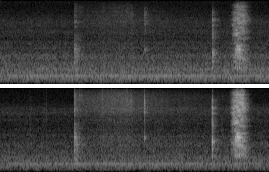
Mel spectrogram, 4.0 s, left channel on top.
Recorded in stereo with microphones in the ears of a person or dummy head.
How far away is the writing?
About 1.0 m.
